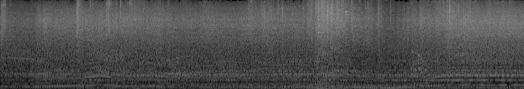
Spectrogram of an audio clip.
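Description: A game van's engine revs and drones, rising and falling in pitch.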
